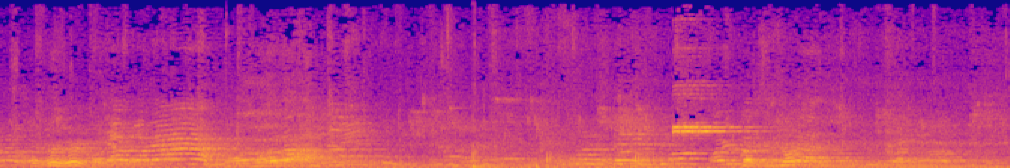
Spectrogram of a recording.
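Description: Spectators' voices and shouts over a basketball being dribbled on a concrete court, with a few sharp bounces.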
